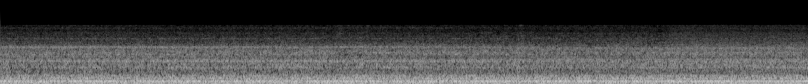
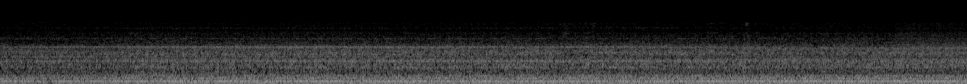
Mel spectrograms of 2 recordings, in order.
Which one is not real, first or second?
first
